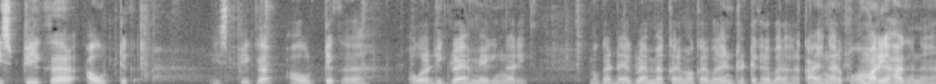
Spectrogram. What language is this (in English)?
Indonesian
